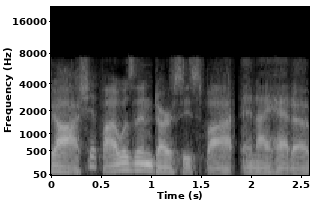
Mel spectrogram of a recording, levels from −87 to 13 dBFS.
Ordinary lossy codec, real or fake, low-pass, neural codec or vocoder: AAC, 32 kbps; fake; 7.2 kHz; codec, 16 kHz, 0.5 kbps, X-Codec, WavLM features, trained on Multilingual LibriSpeech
